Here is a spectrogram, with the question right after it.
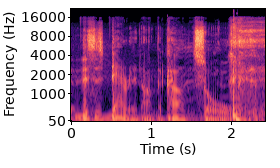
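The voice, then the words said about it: Deep smooth radio announcer voice. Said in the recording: “He's trying to get that Soul Train voice, that Don Cornelius ... I've been working on my radio voice ... Really good ... Some Barry White shit right there.”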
